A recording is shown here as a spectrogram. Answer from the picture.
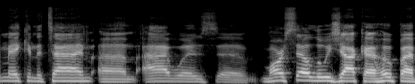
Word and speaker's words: Marcel Louis-Jacques: I was Marcel Louis-Jacques. I hope I pronounced your name correctly.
